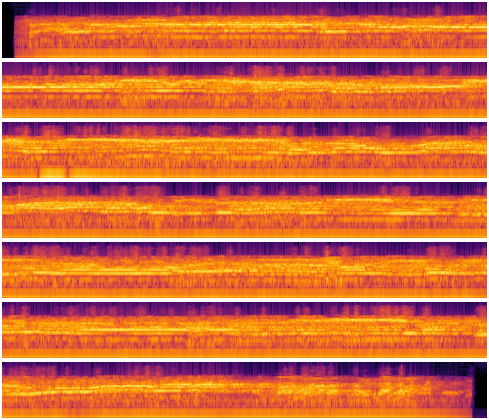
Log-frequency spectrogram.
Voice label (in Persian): فراز قدیمی از تلاوت سوره انشقاق; آیه 7 به بعد; استاد شحات انور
